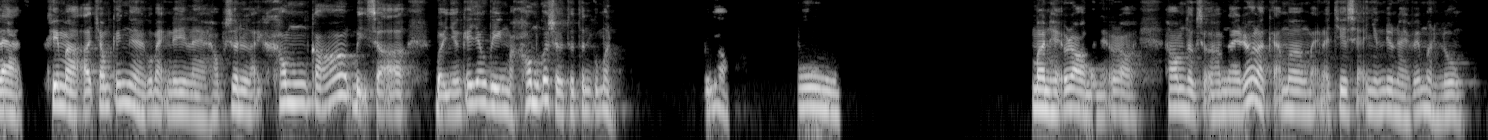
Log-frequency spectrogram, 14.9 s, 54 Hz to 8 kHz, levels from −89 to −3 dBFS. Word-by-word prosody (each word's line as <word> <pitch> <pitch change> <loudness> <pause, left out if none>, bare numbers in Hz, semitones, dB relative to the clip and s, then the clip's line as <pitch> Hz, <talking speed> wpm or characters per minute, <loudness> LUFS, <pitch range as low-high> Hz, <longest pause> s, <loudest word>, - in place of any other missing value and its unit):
là 150 -3 +5 0.3
khi 190 - +8
mà 165 -4 +5
ở 150 - +2
trong 180 +2 0
cái 200 +2 0
nghề 180 -8 +1
của 150 - -2
bạn 150 -1 -3
đi, 150 0 +1
là 135 -3 -4
học 140 +2 -9
sinh 165 +2 +2
lại 150 -2 -1
không 205 0 +2
có 220 +10 +2
bị - - +1
sợ - - 0 0.3
bởi 135 - +2
những 145 +1 -1
cái 195 - +2
giáo 210 -1 +3
viên 175 -3 +4
mà 155 - -4
không 200 -1 +2
có 230 - +6
sự 155 -9 0
tự 150 - -1
tin 155 +2 -3
của 155 - -5
mình, 160 -2 -3 0.9
đúng 155 +1 -3
hông? 160 -4 -5 0.7
Ừm. 170 -3 +2 1.9
Mình 165 -1 +6
hiểu 150 0 +1
rồi, 160 -3 +4
mình 135 -1 -4
hiểu - - -3
rồi. 135 -3 -4 0.3
Hông, 170 0 0
thực 150 -3 -1
sự 145 - -4
hôm 145 +2 -2
nay 155 -1 0
rất 220 +7 +3
là 210 - +4
cảm 160 0 -3
ơn 150 -2 0
bạn 145 - -7
đã - - -5
chia 155 +3 -1
sẻ 150 - -5
những 155 0 -2
điều 155 - 0
này 130 -3 -4
với 150 +4 -4
mình 150 -6 -4
luôn. 140 +1 -5
155 Hz, 240 wpm, -24 LUFS, 145-175 Hz, 1.9 s, khi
